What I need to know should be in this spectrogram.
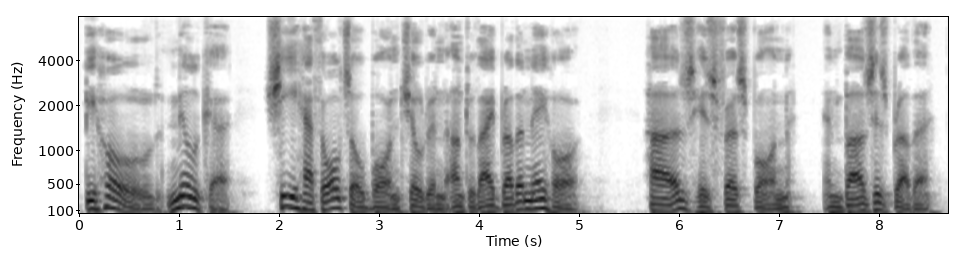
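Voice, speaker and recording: A man narrating scripture as a scripted, non-dramatized reading, in a solemn, measured and deliberate manner. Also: low-pitched, dark tone.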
